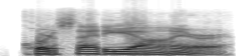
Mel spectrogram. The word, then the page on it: corsetière: American English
